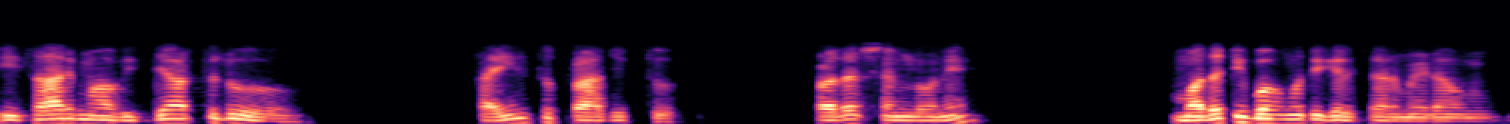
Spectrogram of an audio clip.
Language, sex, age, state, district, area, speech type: Telugu, male, 45-60, Andhra Pradesh, Sri Satya Sai, urban, conversation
